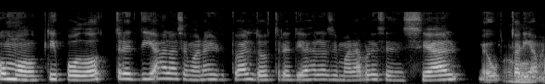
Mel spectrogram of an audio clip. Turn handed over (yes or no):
yes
